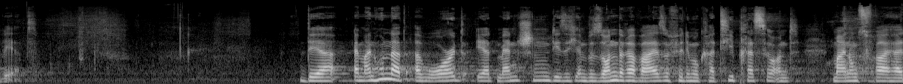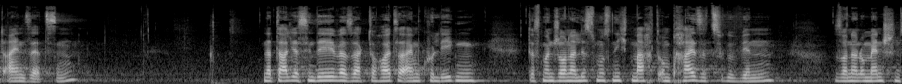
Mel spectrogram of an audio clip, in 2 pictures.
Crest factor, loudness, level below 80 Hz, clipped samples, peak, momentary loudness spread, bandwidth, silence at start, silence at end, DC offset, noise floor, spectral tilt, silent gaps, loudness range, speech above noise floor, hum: 20 dB; -19 LUFS; -60 dBFS; under 0.1%; 0 dBFS; 21 LU; 18 kHz; 0 s; 0 s; under 0.1%; -50 dBFS; -4 dB/octave; none; 4 LU; 31 dB; none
